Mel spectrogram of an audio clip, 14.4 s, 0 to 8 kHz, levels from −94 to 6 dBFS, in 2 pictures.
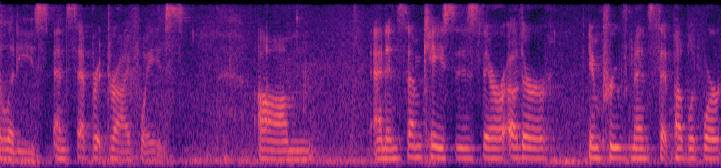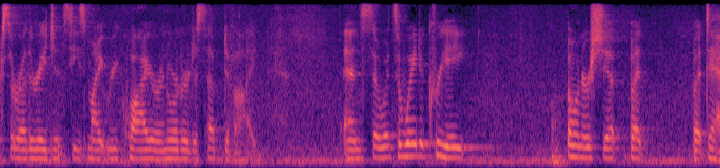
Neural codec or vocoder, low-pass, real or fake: none; 7.2 kHz; real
